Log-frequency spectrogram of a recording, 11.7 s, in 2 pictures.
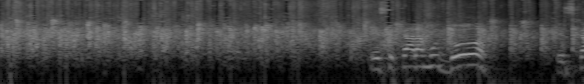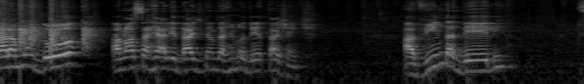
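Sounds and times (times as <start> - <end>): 
audience applause: 0.0 - 6.8
speech: 3.7 - 9.0, 9.9 - 11.0.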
